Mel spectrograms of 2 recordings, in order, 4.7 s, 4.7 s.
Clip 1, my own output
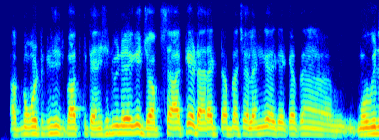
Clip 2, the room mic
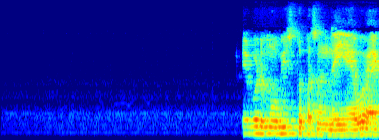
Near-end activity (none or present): present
